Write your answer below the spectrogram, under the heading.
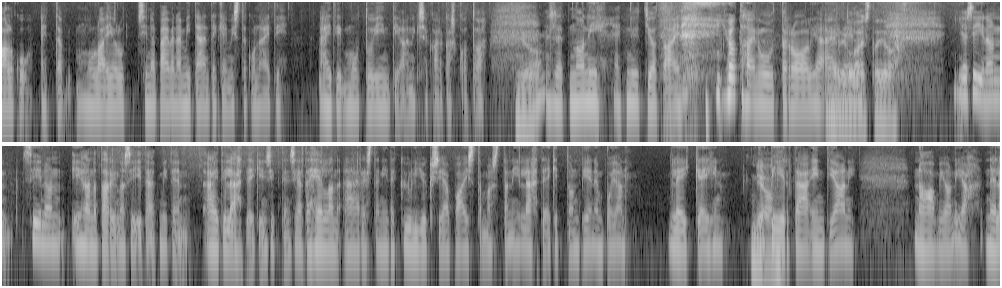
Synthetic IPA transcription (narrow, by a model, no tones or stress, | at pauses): ɑlkṵet̪ːæmulːɑeijolːut̪sinæpæiʋænæmit̪æːnt̪ekemist̪ækunæit̪i | æit̪imuːt̪ːuiint̪iɑ̰ːniksjɑkɑ̰rkɑsko̰t̪o̰ɑjoːnisɑlet̪ːnoniet̪nyt̪jot̪ɑinjot̪ɑinuːt̪ːɑroːliɑʔæielɑist̪ɑjo | jɑsiːnonsiːnoniɦɑnɑt̪ɑrḭnɑsḭːt̪æ̰ḛt̪mit̪ḛnæit̪ilæht̪ḛːkinsit̪ːensiɛlt̪æhelːɑnæːɾest̪æniːt̪ækyljyksiæpɑist̪ɑmɑst̪ɑniːllæht̪ḛːkit̪t̪onpienempojɑn | leikːeihinː | piːrt̪æːʔint̪iɑːni | nɑːmionjɑne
